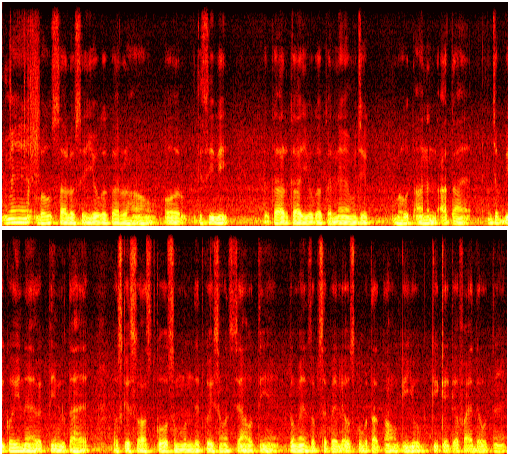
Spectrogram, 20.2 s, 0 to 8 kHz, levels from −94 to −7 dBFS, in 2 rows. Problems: background sounds at intervals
